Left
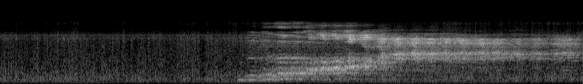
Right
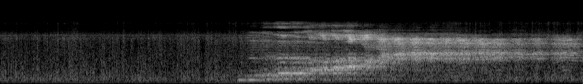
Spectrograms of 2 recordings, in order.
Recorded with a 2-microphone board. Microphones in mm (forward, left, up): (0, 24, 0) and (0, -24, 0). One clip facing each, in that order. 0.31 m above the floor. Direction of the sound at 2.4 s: 30° left (ahead or behind).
